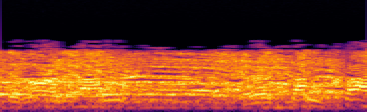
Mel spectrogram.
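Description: A dense crowd of many voices shouting and clamoring together, loud and continuous throughout, with no single voice standing out from the steady roar.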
